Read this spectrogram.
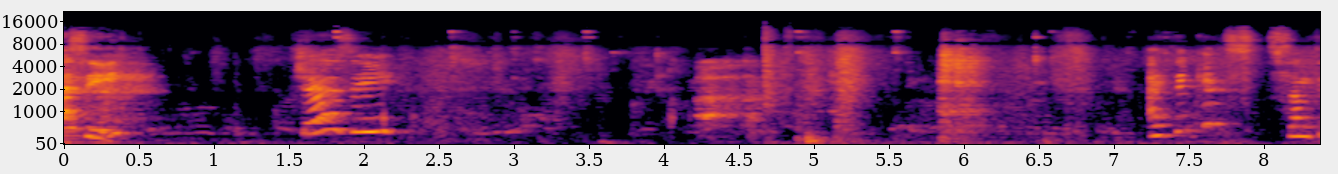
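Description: A young woman talks and squeals playfully close by.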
